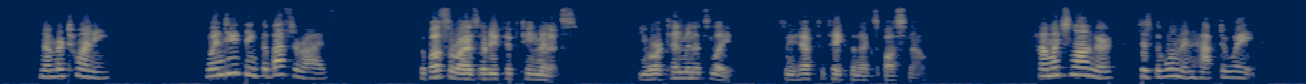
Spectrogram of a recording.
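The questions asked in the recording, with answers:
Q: How much longer does the woman have to wait?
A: 5 minutes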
